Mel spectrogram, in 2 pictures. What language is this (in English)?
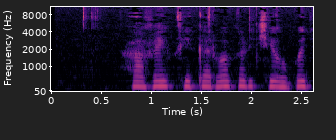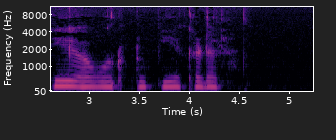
Pashto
